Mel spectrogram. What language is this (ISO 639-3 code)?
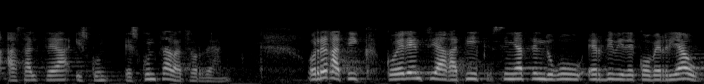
eus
